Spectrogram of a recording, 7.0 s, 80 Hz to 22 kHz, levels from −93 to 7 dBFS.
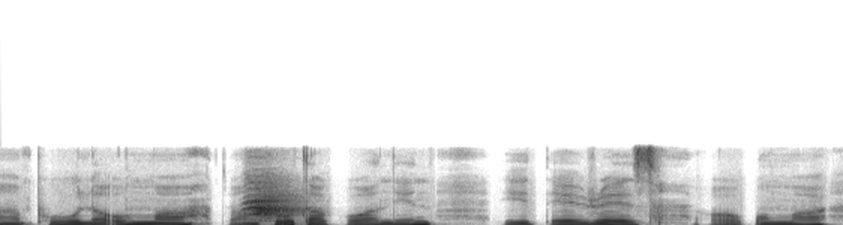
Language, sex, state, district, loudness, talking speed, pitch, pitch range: Mizo, female, Mizoram, Aizawl, -16 LUFS, 100 wpm, 180 Hz, 175-185 Hz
